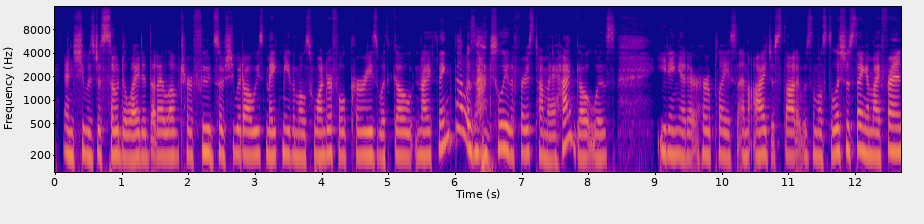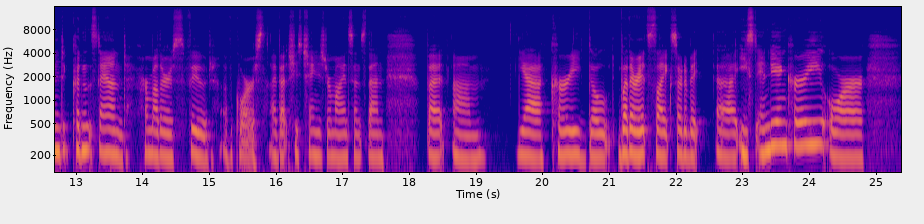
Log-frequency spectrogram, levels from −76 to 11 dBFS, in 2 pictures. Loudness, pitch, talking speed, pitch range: -22 LUFS, 200 Hz, 200 wpm, 190-215 Hz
